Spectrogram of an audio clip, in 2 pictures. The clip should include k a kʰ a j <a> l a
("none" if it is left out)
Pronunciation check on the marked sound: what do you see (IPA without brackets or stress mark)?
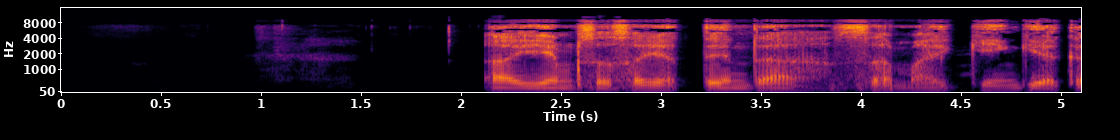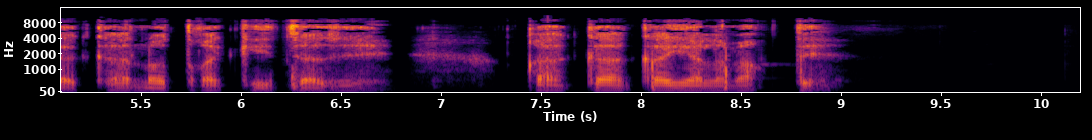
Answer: a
